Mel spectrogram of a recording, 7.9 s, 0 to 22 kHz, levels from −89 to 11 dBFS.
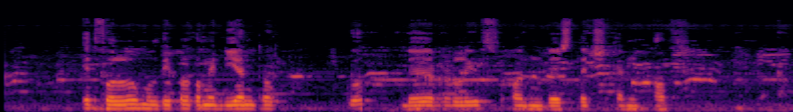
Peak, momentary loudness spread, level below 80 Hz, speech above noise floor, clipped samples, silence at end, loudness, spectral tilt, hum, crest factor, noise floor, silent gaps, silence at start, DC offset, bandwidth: -10 dBFS; 21 LU; -60 dBFS; 23 dB; under 0.1%; 0.1 s; -28 LUFS; -6.5 dB/octave; none; 18 dB; -50 dBFS; none; 0.05 s; under 0.1%; 11.5 kHz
